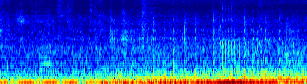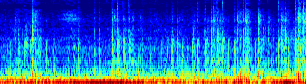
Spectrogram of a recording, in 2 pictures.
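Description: A bus engine revs and rumbles louder as the bus pulls away.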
